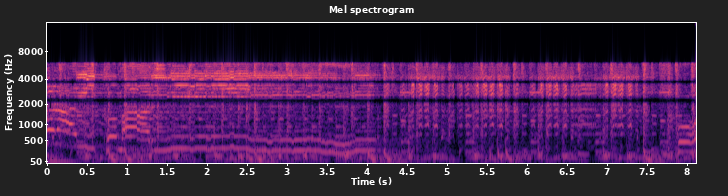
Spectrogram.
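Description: Goat bleating mixed into a dense, continuous music track, with wavering, quavering cries woven through steady instrumental sound at a constantly high level.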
